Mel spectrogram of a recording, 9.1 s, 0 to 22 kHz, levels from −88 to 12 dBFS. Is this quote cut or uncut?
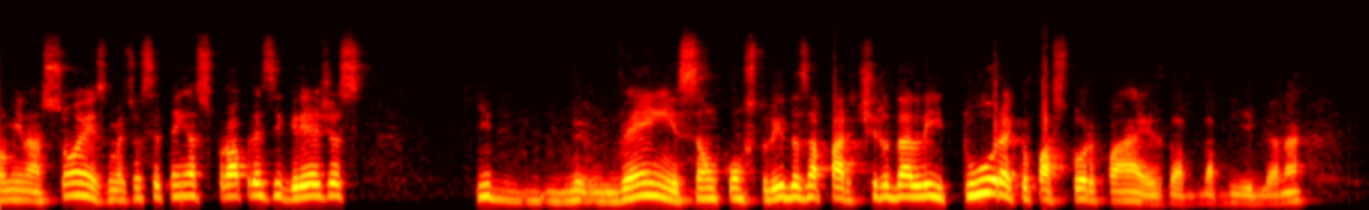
uncut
